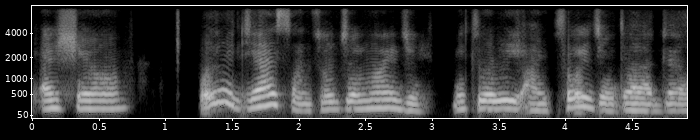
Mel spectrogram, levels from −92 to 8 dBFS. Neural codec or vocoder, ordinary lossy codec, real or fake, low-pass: codec, 16 kHz, 1 kbps, FreqCodec, smaller model; none; fake; 7.2 kHz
